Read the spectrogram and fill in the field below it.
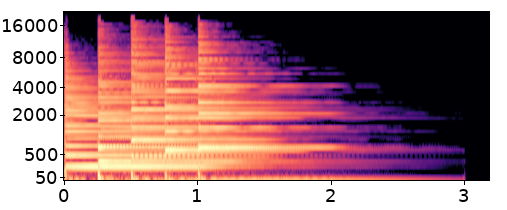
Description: B Major 7th Flat 5th B Guitar Open G

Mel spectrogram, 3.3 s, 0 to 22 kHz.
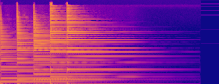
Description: Db 6th, Guitar, Open G

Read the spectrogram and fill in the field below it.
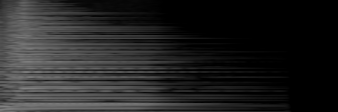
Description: G Diminished, Guitar, Open D

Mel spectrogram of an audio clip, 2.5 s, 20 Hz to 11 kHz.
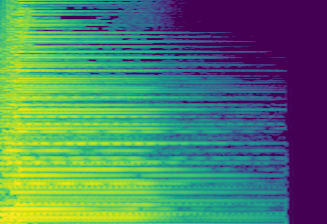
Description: E Major 9th E down Guitar Drop D

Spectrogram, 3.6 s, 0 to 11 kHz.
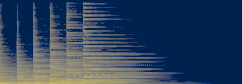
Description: G Augmented Major 7th, Guitar, Open F; G+M7 arpeggiated; JGuitar

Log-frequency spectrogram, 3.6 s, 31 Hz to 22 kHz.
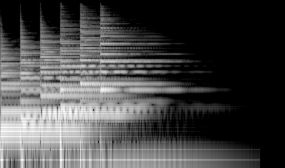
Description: Db Minor Major 7th, Guitar Standard chord; DbmM7 arpeggiated; JGuitar

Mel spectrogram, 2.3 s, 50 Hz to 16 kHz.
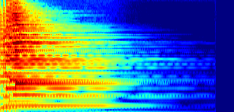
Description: Db 7th Suspended 2nd

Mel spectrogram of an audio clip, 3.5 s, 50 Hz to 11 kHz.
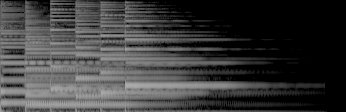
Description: Db-Minor Major 11th Guitar, DbmM11 chord; arpeggiated; JGuitar

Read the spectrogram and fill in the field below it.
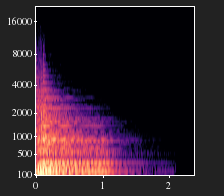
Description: D sharp Major Add 9th D sharp, chord; D#add9 strummed; 11,10,13,10; JGuitar

